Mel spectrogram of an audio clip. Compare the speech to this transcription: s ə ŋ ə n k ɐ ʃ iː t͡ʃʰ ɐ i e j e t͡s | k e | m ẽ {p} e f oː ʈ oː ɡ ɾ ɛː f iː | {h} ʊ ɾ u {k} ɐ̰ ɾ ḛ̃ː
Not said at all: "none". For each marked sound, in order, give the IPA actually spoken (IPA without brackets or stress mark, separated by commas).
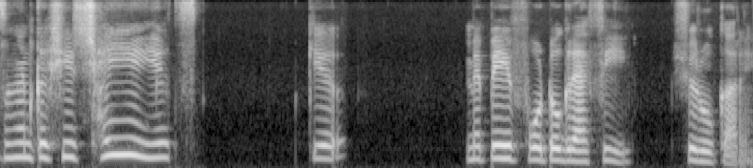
p, ʃ, k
